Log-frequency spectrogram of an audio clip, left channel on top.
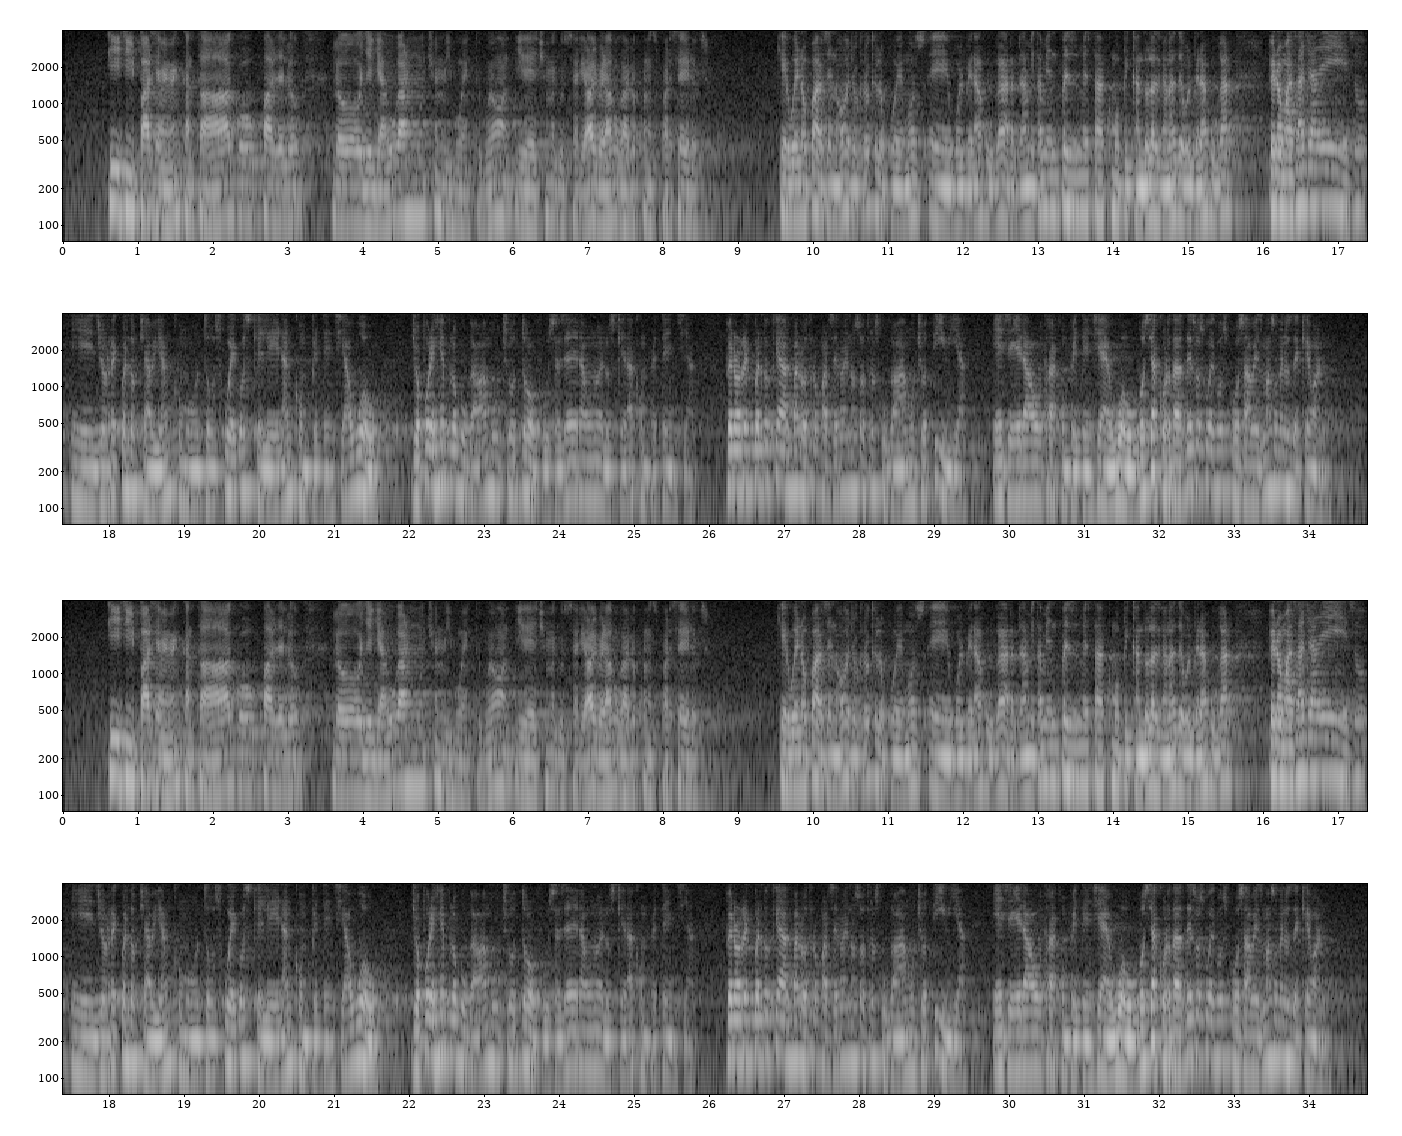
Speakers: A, on the left; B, in the centre.
A: Sí, sí, parce, a mí me encantaba WoW, parce, lo, lo llegué a jugar mucho en mi juventud, weón, y de hecho me gustaría volver a jugarlo con los parceros.
B: Qué bueno, parce, no, yo creo que lo podemos eh, volver a jugar. A mí también pues me está como picando las ganas de volver a jugar, pero más allá de eso, eh, yo recuerdo que habían como dos juegos que le eran competencia a WoW. Yo, por ejemplo, jugaba mucho Dofus, ese era uno de los que era competencia, pero recuerdo que Álvaro, otro parcero de nosotros, jugaba mucho Tibia, ese era otra competencia de WoW. ¿Vos te acordás de esos juegos o sabés más o menos de qué van?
